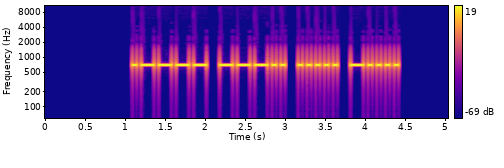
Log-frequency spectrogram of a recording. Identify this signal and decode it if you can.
Morse code, heard as a keyed tone, about 22 wpm, 700 Hz. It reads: 1856
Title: Numbers - 4-Digit 22wpm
